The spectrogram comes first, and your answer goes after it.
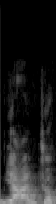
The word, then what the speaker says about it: viaggio: In viaggio cade qui, non cade sulla i. Allora praticamente tira via la o e non aggiunge l'altra i, quindi è una i sola.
